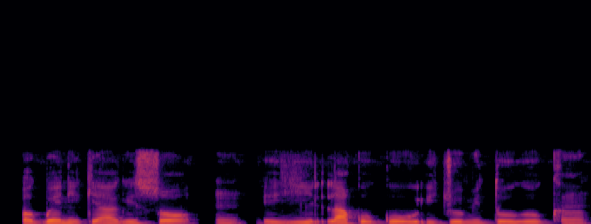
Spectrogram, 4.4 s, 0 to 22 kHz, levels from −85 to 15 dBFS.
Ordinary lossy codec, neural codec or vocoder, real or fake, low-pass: none; none; real; 7.2 kHz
